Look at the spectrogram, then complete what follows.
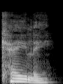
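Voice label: "ceilidh", British English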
